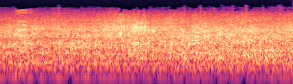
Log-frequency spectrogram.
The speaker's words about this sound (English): And we just have a helicopter passing right overhead.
